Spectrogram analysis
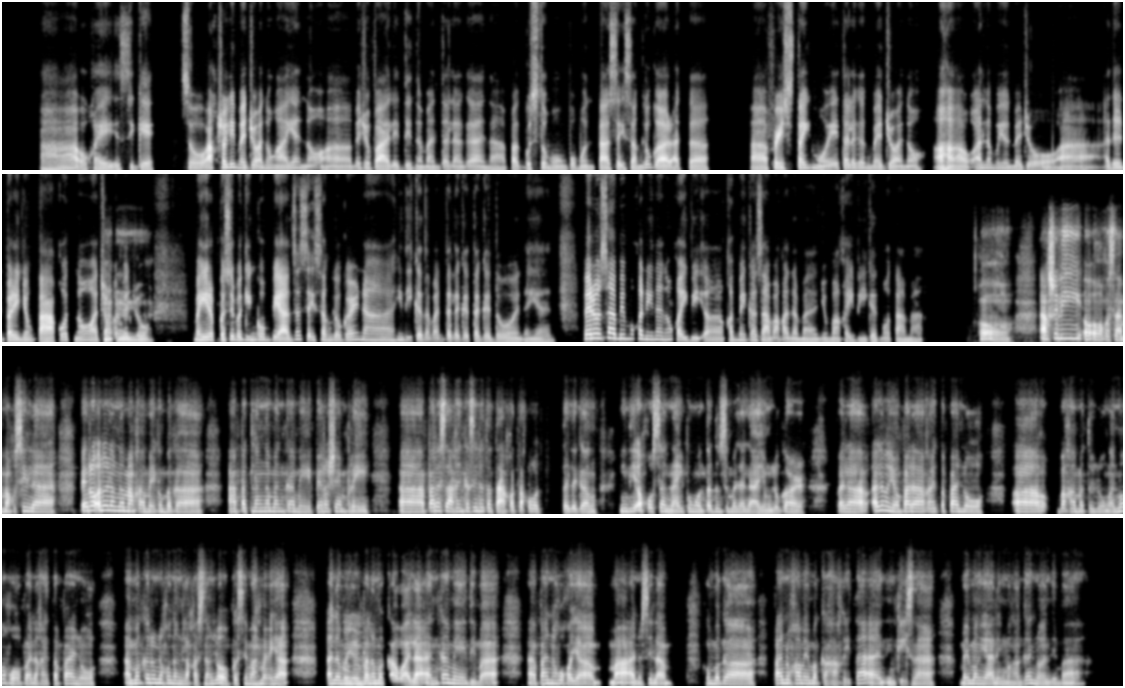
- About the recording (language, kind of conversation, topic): Filipino, advice, Paano ako makakapag-explore ng bagong lugar nang may kumpiyansa?
- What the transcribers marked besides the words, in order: laughing while speaking: "ah"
